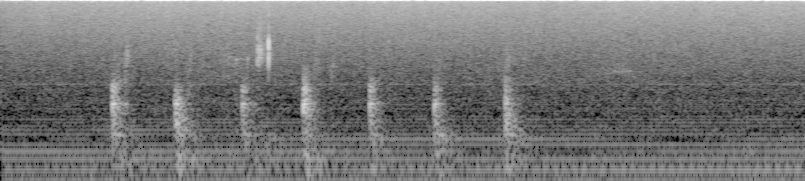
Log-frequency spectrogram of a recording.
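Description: About seven footsteps on a hard floor, roughly two a second, over a faint steady hum. They stop a little before the four-second mark.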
